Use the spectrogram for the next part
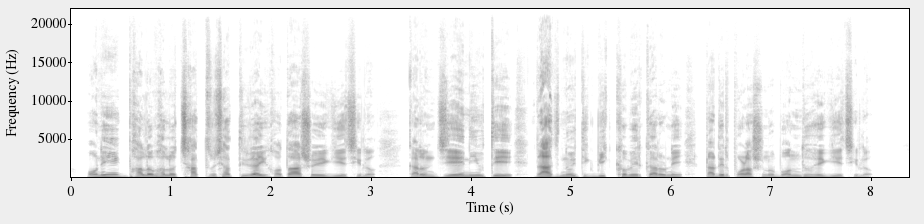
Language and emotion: Bengali, sad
